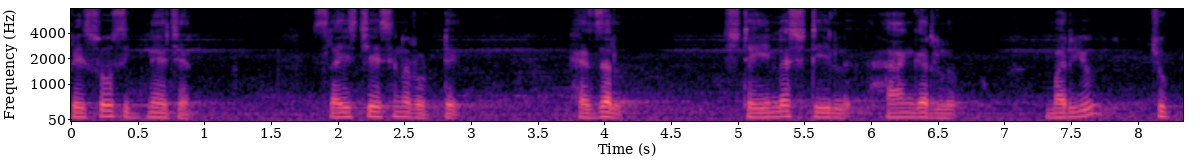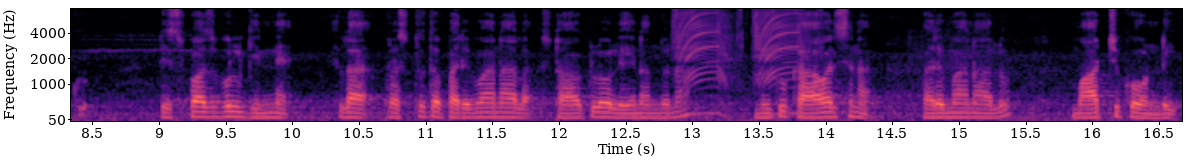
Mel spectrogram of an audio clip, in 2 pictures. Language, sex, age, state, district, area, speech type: Telugu, male, 30-45, Andhra Pradesh, West Godavari, rural, read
